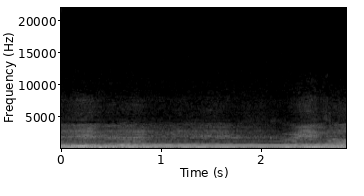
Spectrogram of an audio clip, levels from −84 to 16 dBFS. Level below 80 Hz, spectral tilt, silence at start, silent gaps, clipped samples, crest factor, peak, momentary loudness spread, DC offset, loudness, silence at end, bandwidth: -64 dBFS; -7 dB/octave; 0 s; none; under 0.1%; 14 dB; -16 dBFS; 4 LU; under 0.1%; -29 LUFS; 0 s; 8.6 kHz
